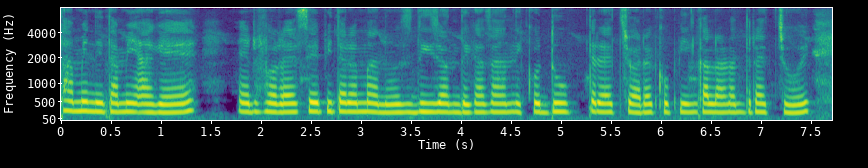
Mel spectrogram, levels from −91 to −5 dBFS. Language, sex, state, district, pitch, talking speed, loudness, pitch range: Chakma, female, Tripura, Dhalai, 225 Hz, 140 wpm, -13 LUFS, 220-235 Hz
